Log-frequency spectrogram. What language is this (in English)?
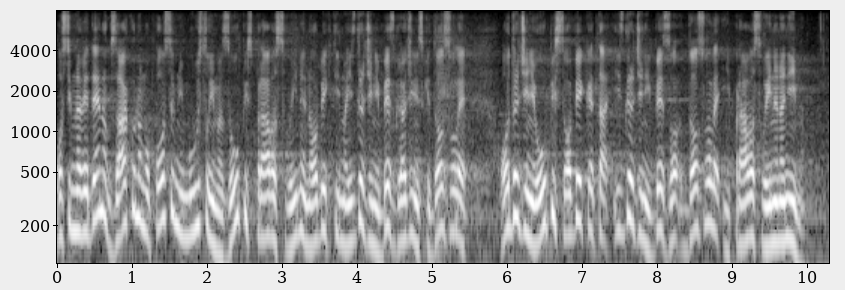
Serbian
